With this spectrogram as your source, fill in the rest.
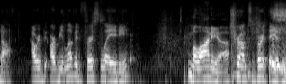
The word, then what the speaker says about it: Melania: Wish Melinda Trump a happy birthday. Melinda? How do you say Melania? Melania.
